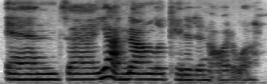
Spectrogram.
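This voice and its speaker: Mellow-voiced woman on a muffled call. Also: medium pitch, flat delivery, moderate pace. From Canada. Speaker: guest, career coach. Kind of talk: conversational interview answers.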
